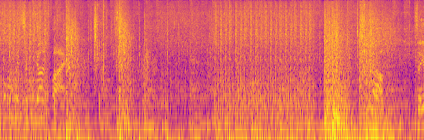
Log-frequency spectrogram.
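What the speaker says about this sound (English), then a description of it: "Topple them with some gunfire!" Rapid gunfire bursts in the video game Xenoblade Chronicles X, set in a dense battle mix with explosions, slashes and music; the volleys run continuously and loudly, peaking in a heavier burst near the end.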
